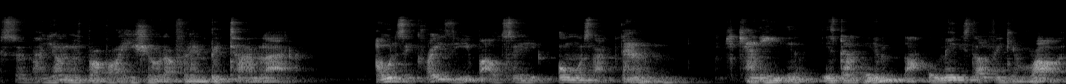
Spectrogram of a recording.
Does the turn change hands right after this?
No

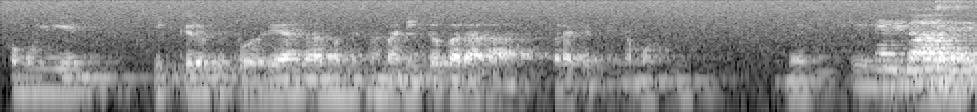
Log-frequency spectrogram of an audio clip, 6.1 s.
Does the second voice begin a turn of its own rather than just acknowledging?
Yes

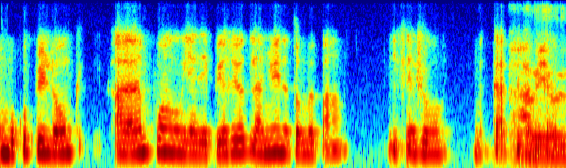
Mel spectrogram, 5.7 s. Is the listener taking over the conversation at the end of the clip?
Yes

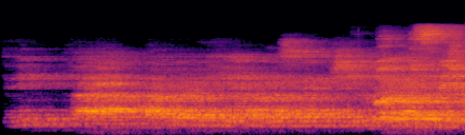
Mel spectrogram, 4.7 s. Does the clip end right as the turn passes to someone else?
Yes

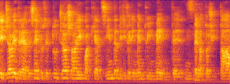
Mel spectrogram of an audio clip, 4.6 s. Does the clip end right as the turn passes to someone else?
No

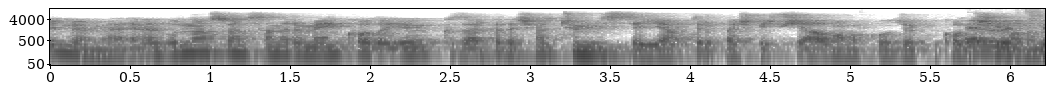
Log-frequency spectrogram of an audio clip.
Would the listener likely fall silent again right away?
No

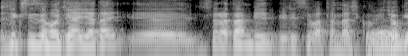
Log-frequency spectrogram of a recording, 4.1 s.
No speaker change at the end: No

